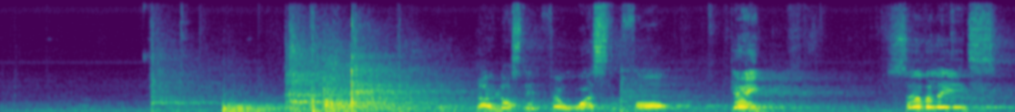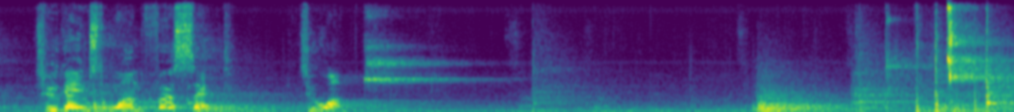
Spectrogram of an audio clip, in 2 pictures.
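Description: A racket strikes a ball with a sharp crack in an echoing hall.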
